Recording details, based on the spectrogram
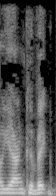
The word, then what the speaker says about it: Yankovic: It's a hard C, Weird Al Yankovic. He's been on the show a couple of times. It's Weird Al Yankovic, but we love Weird Al.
